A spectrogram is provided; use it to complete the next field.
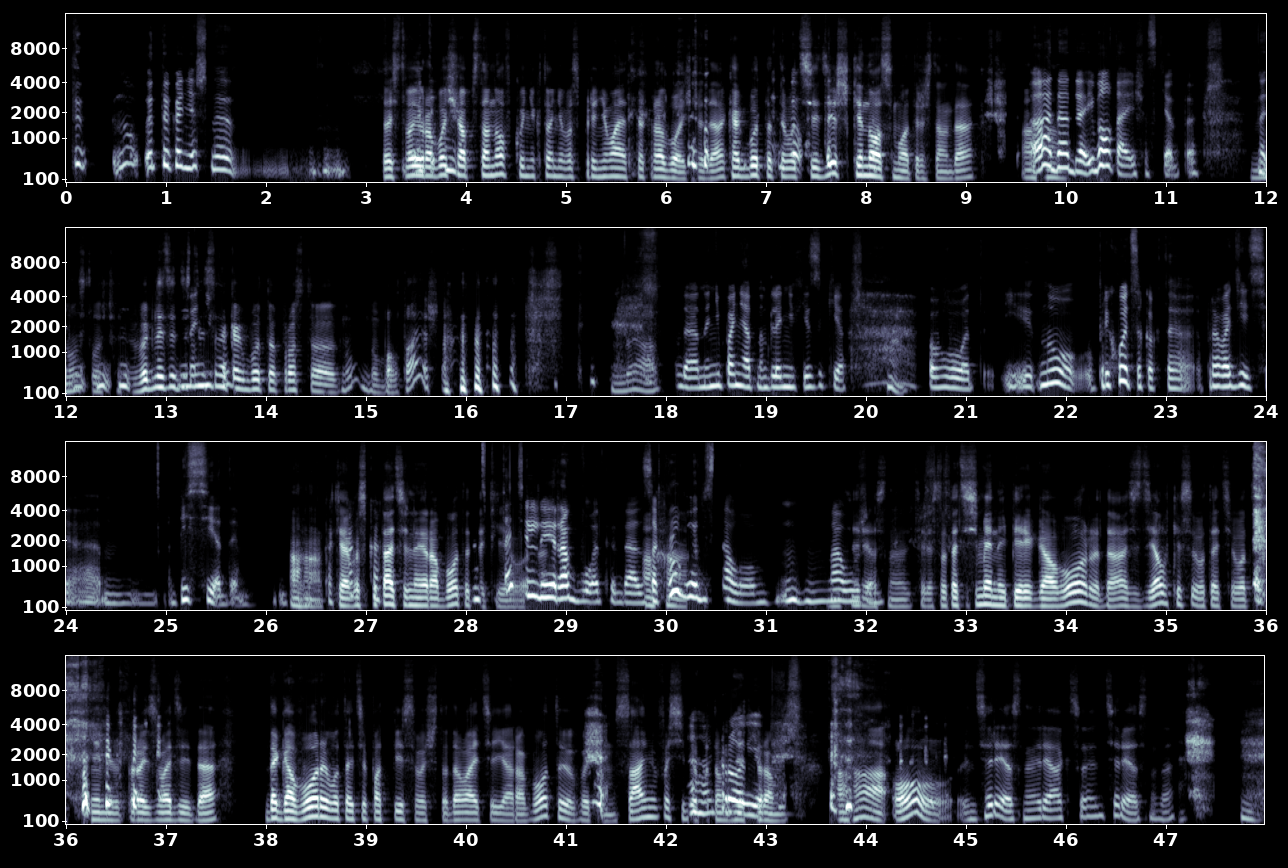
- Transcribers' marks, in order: grunt; other noise; tapping; laugh; laugh; laugh; surprised: "О!"; laugh
- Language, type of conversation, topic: Russian, podcast, Как вы совмещаете удалённую работу и семейные обязанности?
